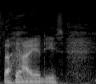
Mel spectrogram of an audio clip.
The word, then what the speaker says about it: Hyades: Is it Hyades? – Hyades.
